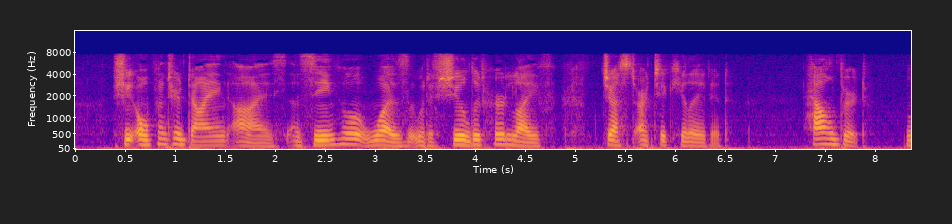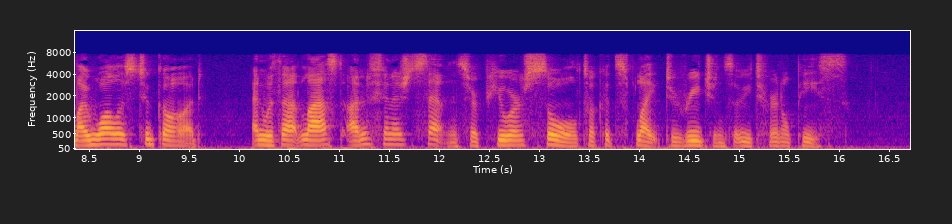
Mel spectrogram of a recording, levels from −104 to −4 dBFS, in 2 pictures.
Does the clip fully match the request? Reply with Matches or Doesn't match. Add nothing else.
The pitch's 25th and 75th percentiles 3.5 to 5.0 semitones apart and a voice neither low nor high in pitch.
Matches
